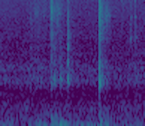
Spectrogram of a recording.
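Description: Typing on a computer keyboard, faint and close, with a few scattered key presses clustering into short bursts amid quiet gaps, no talking.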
